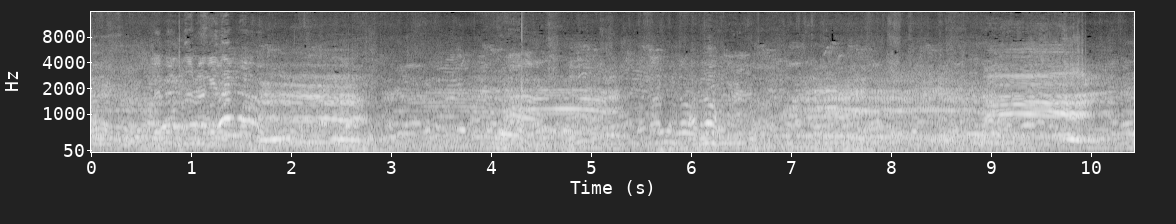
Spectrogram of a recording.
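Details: Sahiwal bulls among livestock at a Tangail cattle market in Bangladesh, recorded 9/5/25: repeated moaning moos, drawn out and overlapping from several animals, with steady human chatter from the surrounding crowd.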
